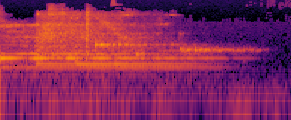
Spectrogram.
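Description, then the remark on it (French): A short, faint electronic startup jingle from an old smartphone being switched on: a few bright, chiming synth tones layered into a shimmering chord that swells and then slowly fades out, with no talking. “Écoute ta petite musique.”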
